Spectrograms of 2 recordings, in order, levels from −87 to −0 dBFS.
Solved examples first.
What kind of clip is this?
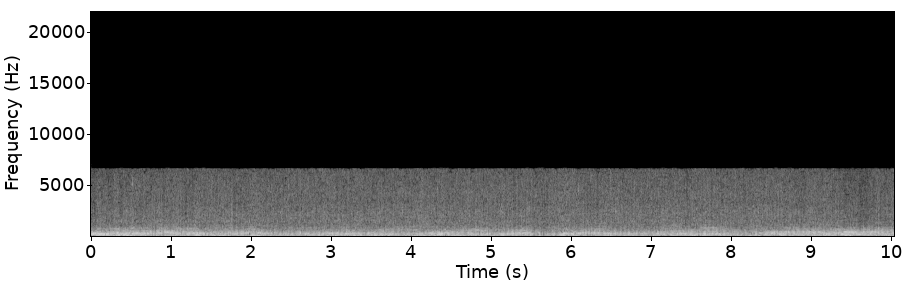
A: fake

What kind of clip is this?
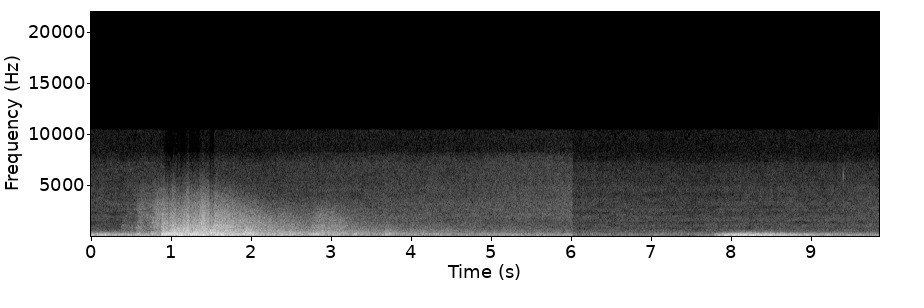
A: fake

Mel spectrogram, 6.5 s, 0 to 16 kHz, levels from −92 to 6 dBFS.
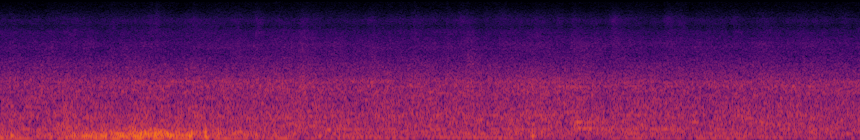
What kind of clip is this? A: fake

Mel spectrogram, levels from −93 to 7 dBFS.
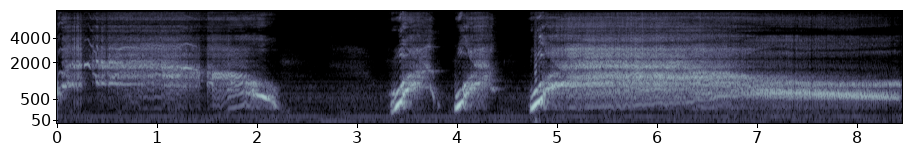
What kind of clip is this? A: real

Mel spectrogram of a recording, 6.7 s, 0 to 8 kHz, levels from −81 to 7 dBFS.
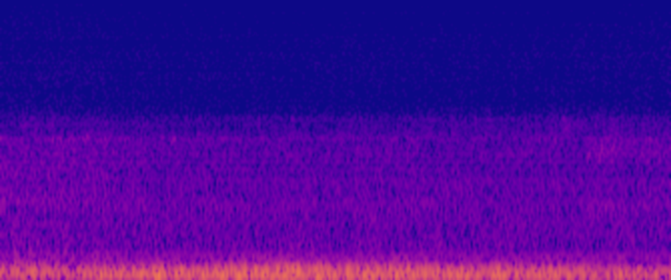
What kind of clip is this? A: fake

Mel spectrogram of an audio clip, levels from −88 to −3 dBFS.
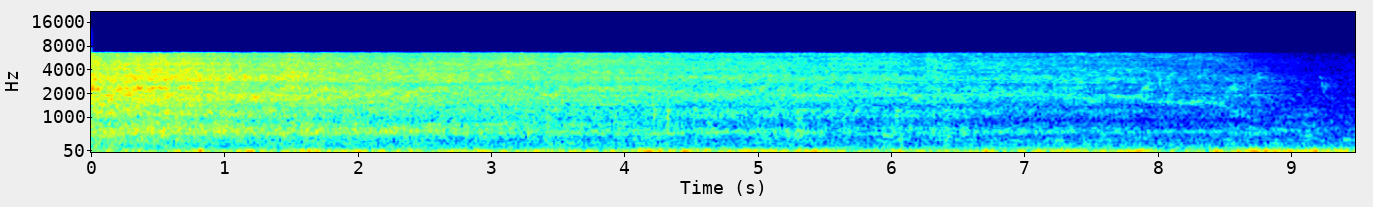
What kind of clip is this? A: real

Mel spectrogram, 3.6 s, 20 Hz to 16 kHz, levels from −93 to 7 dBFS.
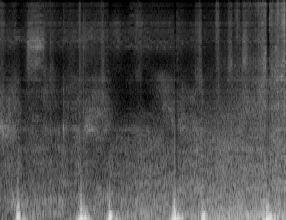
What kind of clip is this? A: fake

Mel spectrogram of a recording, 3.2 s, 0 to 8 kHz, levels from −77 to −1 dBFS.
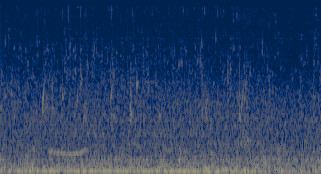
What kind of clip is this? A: real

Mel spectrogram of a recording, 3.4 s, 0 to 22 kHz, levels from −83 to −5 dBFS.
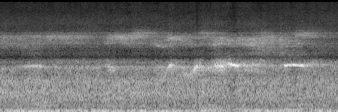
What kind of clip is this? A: fake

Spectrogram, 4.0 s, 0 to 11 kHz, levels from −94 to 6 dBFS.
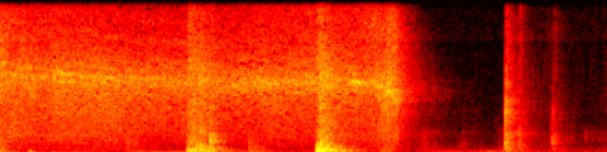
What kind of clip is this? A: real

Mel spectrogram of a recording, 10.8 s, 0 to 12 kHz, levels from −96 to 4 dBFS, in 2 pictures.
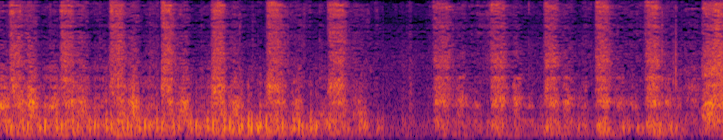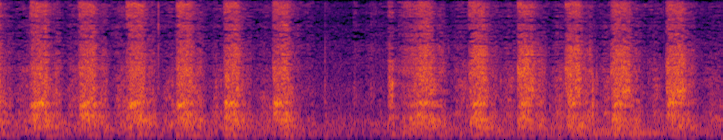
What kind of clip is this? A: fake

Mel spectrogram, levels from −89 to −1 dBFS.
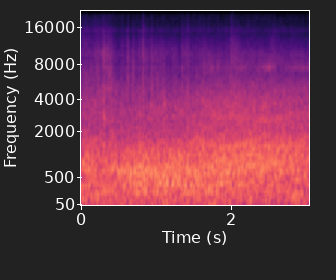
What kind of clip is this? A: fake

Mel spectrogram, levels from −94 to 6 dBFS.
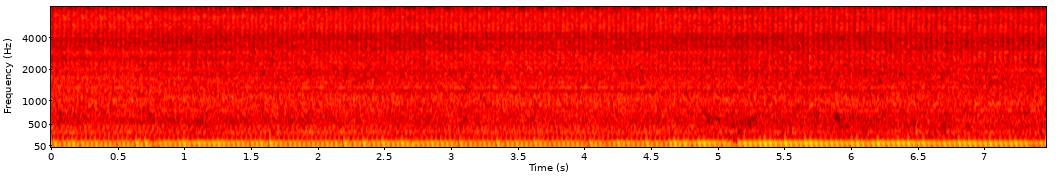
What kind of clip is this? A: real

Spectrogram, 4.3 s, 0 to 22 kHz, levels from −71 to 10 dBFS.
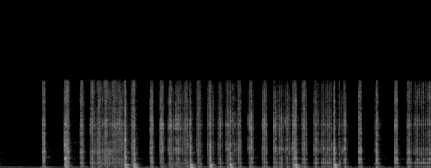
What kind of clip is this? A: fake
